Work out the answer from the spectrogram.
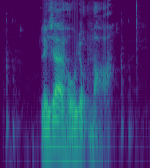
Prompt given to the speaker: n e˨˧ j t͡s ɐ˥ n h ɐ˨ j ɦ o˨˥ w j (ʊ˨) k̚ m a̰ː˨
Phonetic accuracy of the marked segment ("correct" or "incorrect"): correct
